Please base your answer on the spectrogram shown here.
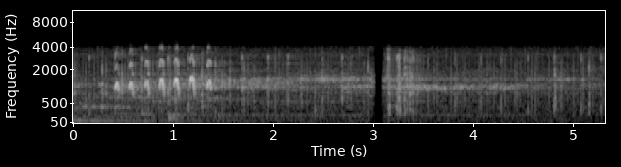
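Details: Owl at night, 3:10 AM on July 31, 2017, during a mouse delivery, one of sixteen food drops that night; about eight rapid pulsed chittering notes, then quieter rustling and hum.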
